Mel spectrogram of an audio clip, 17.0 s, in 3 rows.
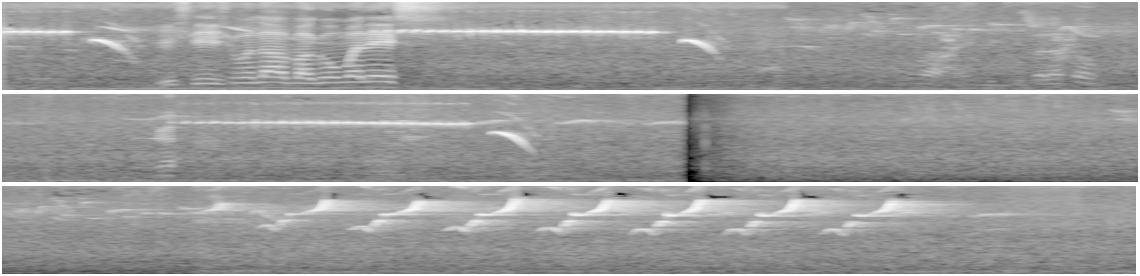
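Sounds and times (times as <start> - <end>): bird calling repeated notes: 0.0 - 9.1, 12.4 - 16.9
outdoor background noise: 0.0 - 17.0.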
